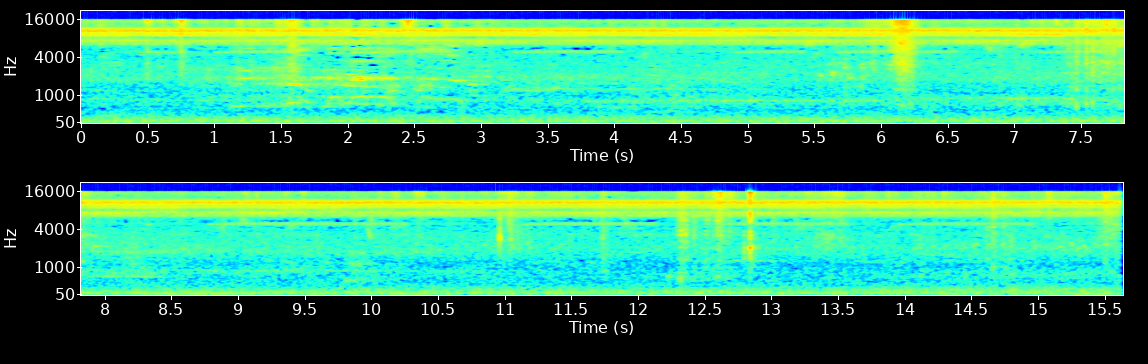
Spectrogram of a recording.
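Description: A bird call with several stacked tones, from about one and a half to three seconds in, over a steady low rumble and an even high hiss, with a few faint clicks.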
